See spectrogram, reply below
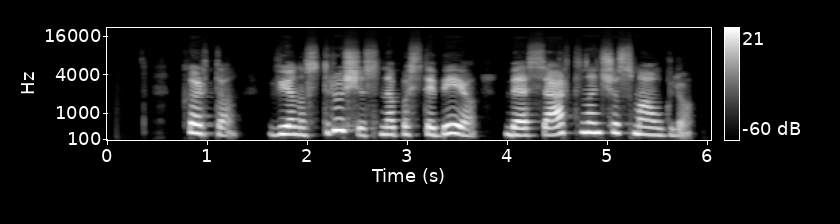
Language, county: Lithuanian, Vilnius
